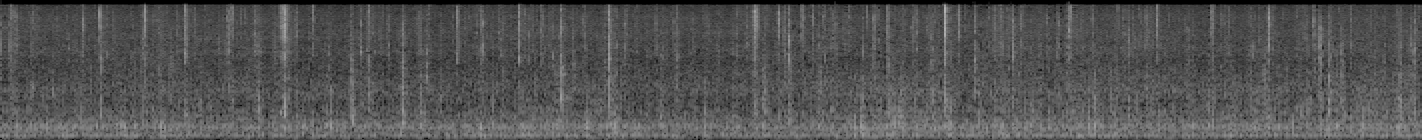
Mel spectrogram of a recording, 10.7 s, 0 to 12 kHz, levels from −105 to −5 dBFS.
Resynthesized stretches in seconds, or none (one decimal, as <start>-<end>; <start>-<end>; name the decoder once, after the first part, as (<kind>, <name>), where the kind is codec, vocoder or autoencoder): 1.8-6.5 (vocoder, BigVGAN v2)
